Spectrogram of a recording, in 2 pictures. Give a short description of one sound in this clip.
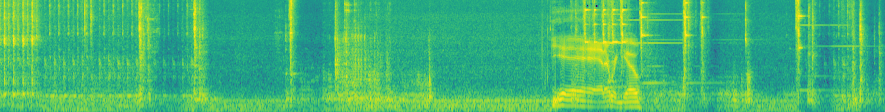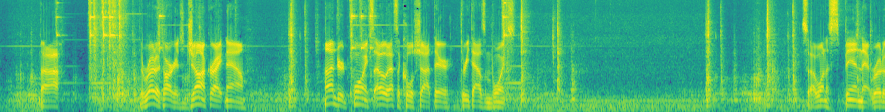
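A pinball knocks against bumpers and flippers with sharp clicks.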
